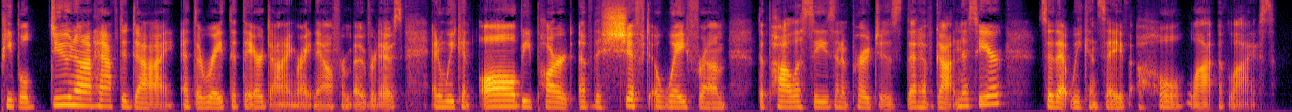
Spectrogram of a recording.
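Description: In a Southern US accent, a woman with a fairly low pitch, a bright, sharp tone and vocal fry speaks at a moderate pace, the sound dry and close with no echo against a quiet background. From Mississippi, US South. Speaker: nonprofit founder and author. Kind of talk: interview.

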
